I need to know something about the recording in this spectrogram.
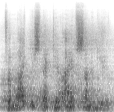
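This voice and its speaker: A man playing an ancient, courteous, detached deity of chaos in a video game, speaking in formal, stately phrases with faint amusement and a breathy voice in cavernous reverb. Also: normal speed. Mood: stately, intrigued. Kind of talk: video game character dialogue. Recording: echoing long reverb under loud music.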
